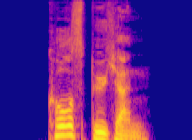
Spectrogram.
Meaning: dative plural of Kursbuch
- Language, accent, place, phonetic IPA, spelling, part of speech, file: German, Germany, Berlin, [ˈkʊʁsˌbyːçɐn], Kursbüchern, noun, De-Kursbüchern.ogg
